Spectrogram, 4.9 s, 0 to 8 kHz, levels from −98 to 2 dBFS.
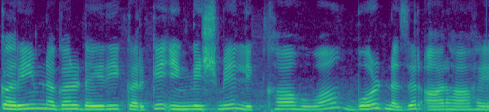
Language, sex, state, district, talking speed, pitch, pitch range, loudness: Hindi, female, Uttar Pradesh, Jalaun, 170 wpm, 245 Hz, 225-260 Hz, -24 LUFS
